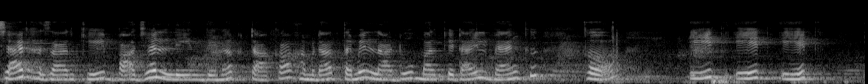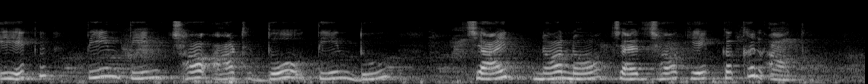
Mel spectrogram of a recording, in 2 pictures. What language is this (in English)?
Maithili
